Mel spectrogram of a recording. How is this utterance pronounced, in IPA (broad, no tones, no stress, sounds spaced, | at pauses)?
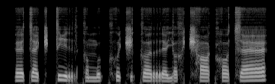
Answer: ɛ t æ t͡ʃ t i r k ʌ m ʊ kʰ ʊ t͡ʃ ə k ʌ r ɛ j ʌ x t͡ʃʰ ɑ kʰ ɔ t͡s æ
